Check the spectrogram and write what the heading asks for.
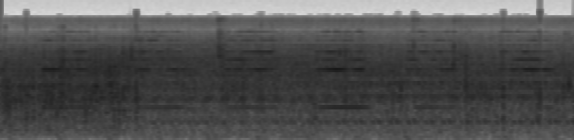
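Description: A vehicle's reversing alarm beeping in short tones, over the steady noise of the vehicle.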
